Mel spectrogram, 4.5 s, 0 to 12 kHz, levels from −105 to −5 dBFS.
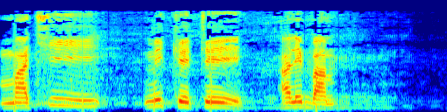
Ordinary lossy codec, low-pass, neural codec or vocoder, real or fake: MP3, 32 kbps; 10.8 kHz; none; real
